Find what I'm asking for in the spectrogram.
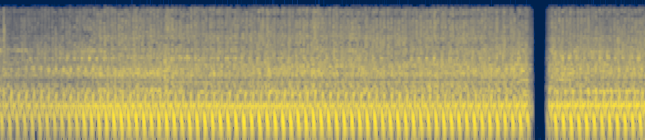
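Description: A tractor engine chugs steadily while plowing a wet rice paddy, its loud, even, low throb running throughout, close by and unbroken apart from one very brief dropout near the end, with no voices.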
